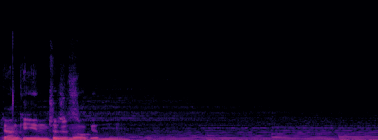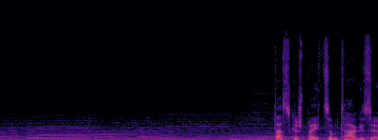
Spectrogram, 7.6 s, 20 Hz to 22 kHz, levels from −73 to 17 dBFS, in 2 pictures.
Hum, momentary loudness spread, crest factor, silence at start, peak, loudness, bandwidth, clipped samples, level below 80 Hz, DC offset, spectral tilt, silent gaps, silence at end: none; 17 LU; 22 dB; 0 s; -10 dBFS; -32 LUFS; 16 kHz; under 0.1%; -44 dBFS; under 0.1%; -5.5 dB/octave; none; 0 s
